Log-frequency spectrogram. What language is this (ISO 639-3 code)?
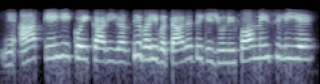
urd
